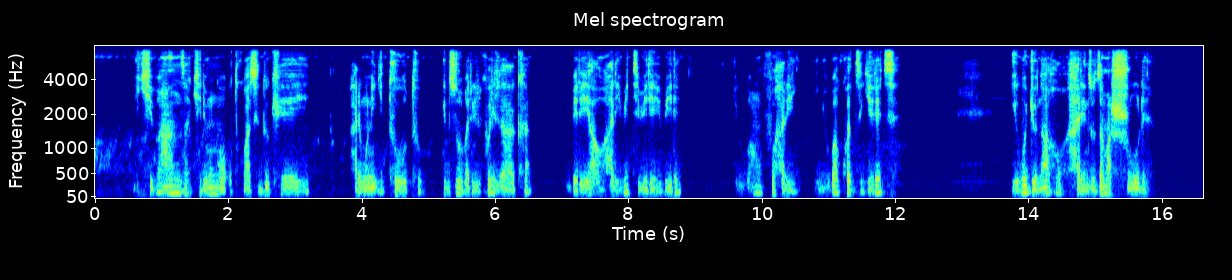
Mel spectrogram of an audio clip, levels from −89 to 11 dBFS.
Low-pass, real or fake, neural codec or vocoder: 7.2 kHz; fake; vocoder, 22.05 kHz, 80 mel bands, HiFi-GAN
